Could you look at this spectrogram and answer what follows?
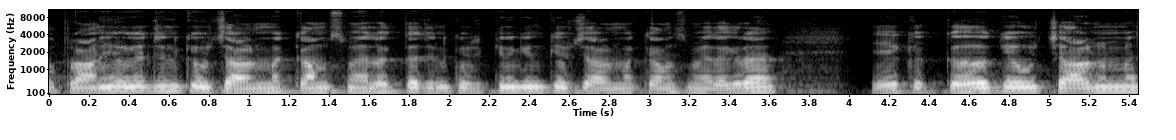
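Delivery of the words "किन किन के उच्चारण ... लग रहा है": ordinary talk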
